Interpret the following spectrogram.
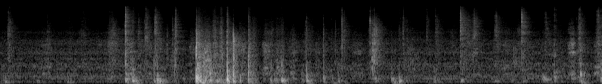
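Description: Irregular clicking and tapping of a Belgian Malinois's claws and paws on a hard laminate floor as the dog moves about, with a louder knock about two seconds in.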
